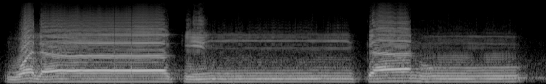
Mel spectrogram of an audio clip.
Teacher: نون کی ساؤنڈ میں پروڈیوس نہیں کر رہا، میں اس پہ غنہ کر رہا ہوں، اخفا کر رہا ہوں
